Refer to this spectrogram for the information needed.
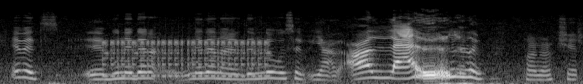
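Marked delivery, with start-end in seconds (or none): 3.2-4.8 slow, loud frustrated groan; sinirli inilti. Real, not acted. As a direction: drag it out in exasperation. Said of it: "Bir de biraz sinirlendim". (yavaş ve yüksek, sinirle uzatılmış ya Allah)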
